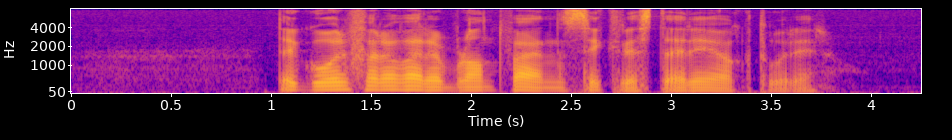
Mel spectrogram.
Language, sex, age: Norwegian, male, 32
